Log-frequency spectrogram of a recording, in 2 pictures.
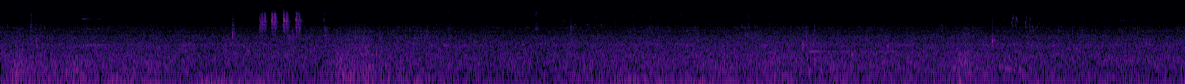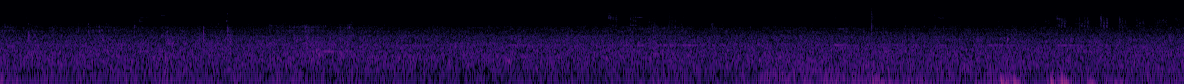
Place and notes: Patmos, Liginou, Griechenland - Vor dem Haus
Ich stehe im Windschatten, vor dem Haus.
